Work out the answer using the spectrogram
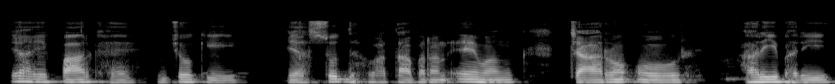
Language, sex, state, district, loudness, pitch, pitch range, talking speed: Hindi, male, Bihar, Jahanabad, -23 LUFS, 105 Hz, 105-115 Hz, 100 wpm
